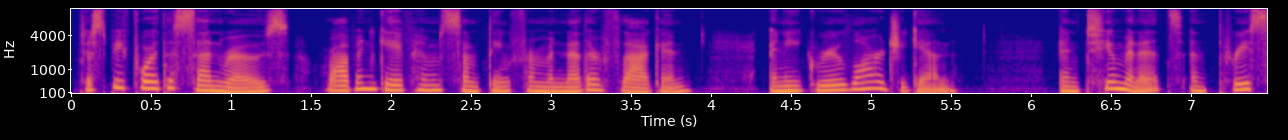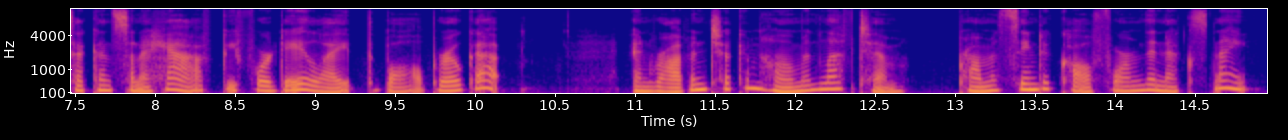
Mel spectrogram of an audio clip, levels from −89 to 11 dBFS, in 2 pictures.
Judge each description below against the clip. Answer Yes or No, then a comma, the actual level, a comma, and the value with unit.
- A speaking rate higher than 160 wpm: Yes, average, 195 wpm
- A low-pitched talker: No, high, 195 Hz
